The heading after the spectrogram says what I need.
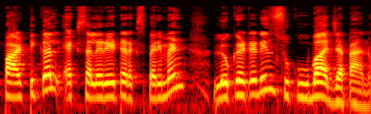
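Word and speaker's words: Tsukuba: Okay, बेले टू is basically what a particle accelerator experiment located in सुकूबा Japan. Okay, अब T silent रहेगा, सुकूबा Japan बोलेंगे।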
